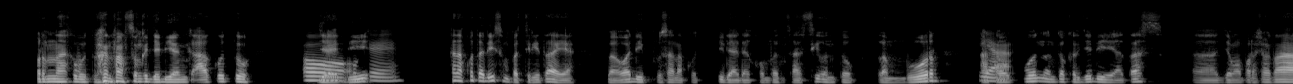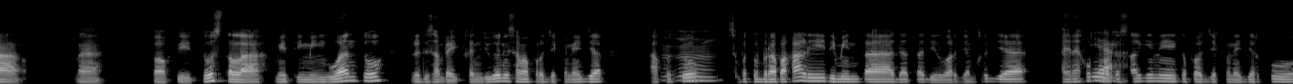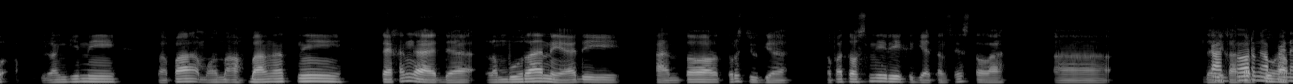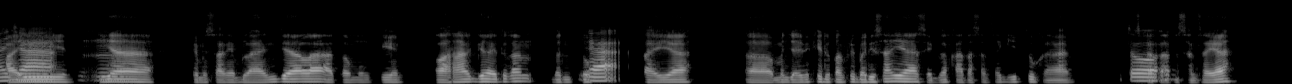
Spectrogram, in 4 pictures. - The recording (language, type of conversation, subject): Indonesian, podcast, Bagaimana kamu mengatur batasan kerja lewat pesan di luar jam kerja?
- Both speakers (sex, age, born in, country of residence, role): female, 45-49, Indonesia, Indonesia, host; male, 25-29, Indonesia, Indonesia, guest
- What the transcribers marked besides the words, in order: laughing while speaking: "langsung"; tapping; in English: "meeting"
